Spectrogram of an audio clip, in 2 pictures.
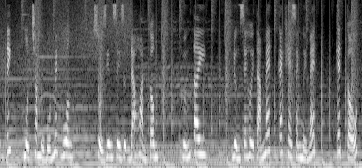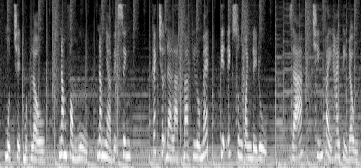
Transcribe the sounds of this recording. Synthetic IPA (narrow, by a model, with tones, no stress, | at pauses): ḭ˧˨nt̪ï˦˥k̟̚mo˨˩t̚t͡ɕa˧mːɨ˨˩əjɓo˨˦nmɛ˦˥t̚vu˧əŋ | so˧˩zi˧əŋsə˧jzɨ̰˧˨ŋɗa̰ː˧˥ɦwaː˨˩nkə˧wŋ͡m | hɨ˨˦əŋt̪ə˧j | ɗɨ˨˩əŋsɛ˧ɦəː˧jt̪aː˨˦mːɛ˦˥t̚ka˦˥jk̚xɛ˧sa˧jŋmɨ˨˩əjmɛ˦˥t̚ke˦˥t̚kə˨˦wmo˨˩t̚t͡ɕe˨˩t̚mo˨˩t̚lə˨˩w | na˧mfɔ˨˩wŋ͡mvṵ˧˩na˧mɲaː˨˩vḛ˧˨sï˧ŋ̟ | kaː˦˥k̚t͡ɕə̰ː˧˨ɗaː˨˩laː˨˩t̚ɓaː˧ki˧lo˧mɛ˦˥t̚t̪i˧˨ənʔi˦˥k̚sʊ˧ŋ͡mkwa˧jŋ̟ɗə˨˩jɗu˧˩zaː˨˦t͡ɕi˨˦nfə˧˩jɦaː˧jt̪i˧˩ɗə˨˩wŋ͡m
